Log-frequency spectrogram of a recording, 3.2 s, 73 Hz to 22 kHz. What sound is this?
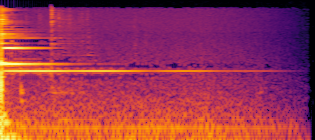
wind chimes - single 02
A single wind chime tube hit.
windchime, windy, tuned, chimes, windchimes, hit, chime, wind-chime, wind-chimes, tone, wind, metallic, metal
